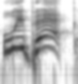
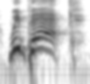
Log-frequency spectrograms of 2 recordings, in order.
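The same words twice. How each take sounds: First: Higher, louder, rising hype shout; over-the-top hype. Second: High, loud hype catchphrase; hype shout. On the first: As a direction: push the catchphrase too far. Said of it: "Okay, I think that's too much". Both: Acted.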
